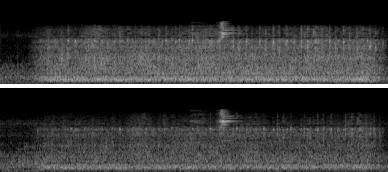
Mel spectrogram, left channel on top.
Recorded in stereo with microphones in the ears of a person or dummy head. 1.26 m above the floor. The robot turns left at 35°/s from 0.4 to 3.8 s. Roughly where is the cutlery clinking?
Right.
